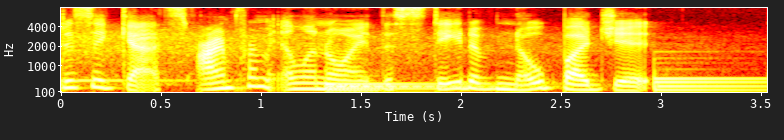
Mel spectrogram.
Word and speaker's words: Illinois: Illinois Illinois Illinois Illinois I know the S is silent Illinois but with an S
